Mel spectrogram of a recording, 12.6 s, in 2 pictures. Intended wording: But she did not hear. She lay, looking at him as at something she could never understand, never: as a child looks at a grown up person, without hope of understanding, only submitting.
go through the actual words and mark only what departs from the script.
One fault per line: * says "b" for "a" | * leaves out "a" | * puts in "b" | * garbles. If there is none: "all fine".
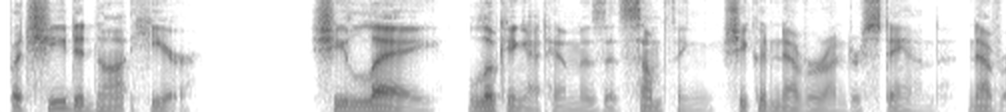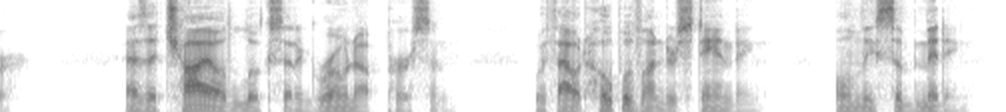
all fine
